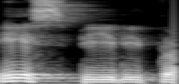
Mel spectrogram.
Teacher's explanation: então a antepenúltima sílaba é a tônica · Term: proparoxítona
